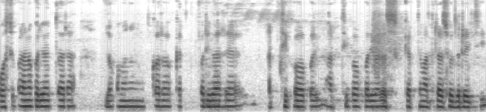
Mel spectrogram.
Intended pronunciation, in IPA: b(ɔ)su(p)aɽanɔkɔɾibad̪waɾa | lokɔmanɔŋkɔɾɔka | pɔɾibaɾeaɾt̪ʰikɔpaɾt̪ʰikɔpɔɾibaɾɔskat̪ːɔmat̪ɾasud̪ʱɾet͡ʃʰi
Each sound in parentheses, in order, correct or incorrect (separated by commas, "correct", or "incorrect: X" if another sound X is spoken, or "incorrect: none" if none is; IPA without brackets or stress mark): correct, correct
